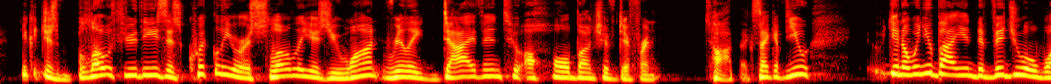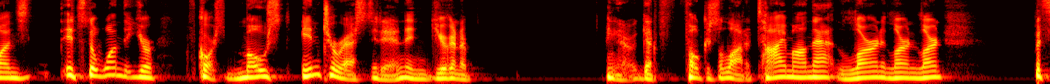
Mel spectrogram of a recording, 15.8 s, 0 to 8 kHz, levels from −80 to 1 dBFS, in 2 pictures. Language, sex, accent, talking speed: English, male, American, 245 wpm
